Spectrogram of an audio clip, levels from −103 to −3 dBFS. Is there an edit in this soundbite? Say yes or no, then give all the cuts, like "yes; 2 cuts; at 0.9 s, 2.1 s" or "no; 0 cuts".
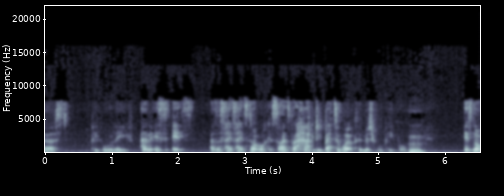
yes; 3 cuts; at 1.4 s, 2.8 s, 4.0 s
